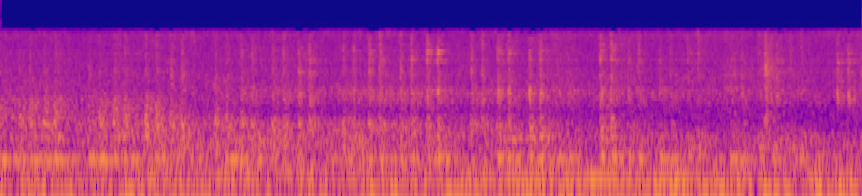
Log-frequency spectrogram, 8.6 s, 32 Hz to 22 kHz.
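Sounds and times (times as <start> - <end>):
two-car electric train crossing a green steel railway bridge: 0.0 - 8.6.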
